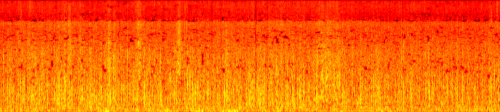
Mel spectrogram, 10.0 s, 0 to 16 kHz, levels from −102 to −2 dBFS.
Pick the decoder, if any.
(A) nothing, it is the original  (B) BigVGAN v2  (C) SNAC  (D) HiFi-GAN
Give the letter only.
B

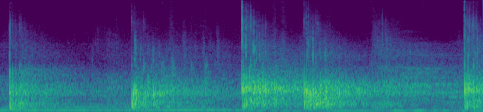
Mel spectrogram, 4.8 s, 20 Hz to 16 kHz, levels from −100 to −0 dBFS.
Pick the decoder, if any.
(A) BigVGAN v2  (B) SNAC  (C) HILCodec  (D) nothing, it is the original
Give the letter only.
D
